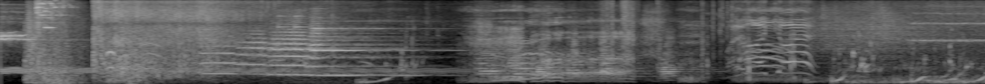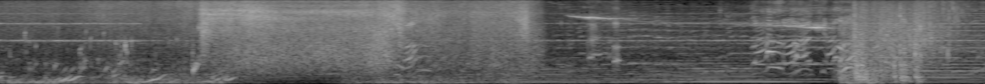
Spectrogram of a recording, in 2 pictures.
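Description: Cartoon soundtrack: music mixed with sound effects. A sharp impact comes just after the start, falling tones follow over the next few seconds, and wet squelching and gurgling run through the middle, with squeaky cartoon voices.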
